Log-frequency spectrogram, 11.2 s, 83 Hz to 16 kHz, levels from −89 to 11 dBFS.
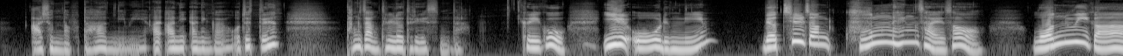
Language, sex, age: Korean, female, 20-39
